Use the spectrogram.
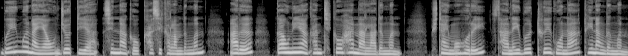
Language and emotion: Bodo, neutral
